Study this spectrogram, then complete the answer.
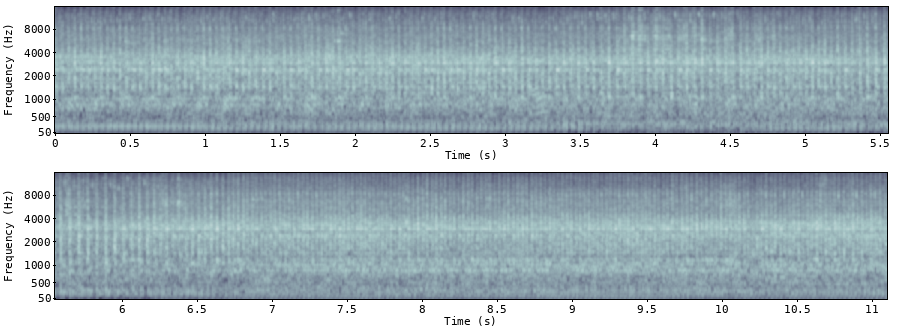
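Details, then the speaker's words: Military-grade forklift just after first start following refit of rebuilt hydraulic tilt cylinders, hydraulic fluid likely low: steady, even diesel-type running with constant low rumble, no misses or knock; normal idle. "But no big deal. I'm actually really happy. It started right up."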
